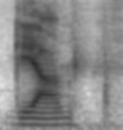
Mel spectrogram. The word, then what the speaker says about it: Guillaume: He looks over at I'm gonna need a pronunciation again. I'm sorry. You said it like 5 times. Guillaume Mason. Dupuis. Guillaume.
